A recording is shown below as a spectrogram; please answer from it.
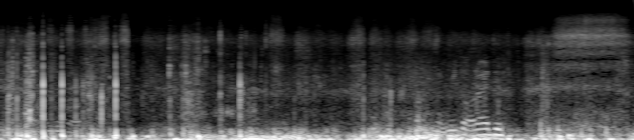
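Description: Footsteps crunching and clacking over shore stones and seaweed, with a quick run of sharp knocks in the first second and a half, over a steady low rumble of wind on the microphone.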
